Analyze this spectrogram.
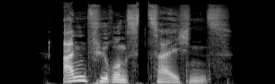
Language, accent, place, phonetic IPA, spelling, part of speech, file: German, Germany, Berlin, [ˈanfyːʁʊŋsˌt͡saɪ̯çn̩s], Anführungszeichens, noun, De-Anführungszeichens.ogg
- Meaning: genitive singular of Anführungszeichen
